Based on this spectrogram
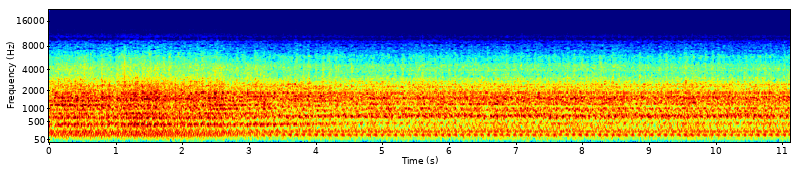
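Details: Twin-turbo Dodge truck, started on a freshly charged battery after all vacuum lines were replaced to fix a driver-side leak from turbo to wastegate, not yet tuned: a steady, even idle with a smooth mid-pitched drone and no knocks or hiss. Running healthy.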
